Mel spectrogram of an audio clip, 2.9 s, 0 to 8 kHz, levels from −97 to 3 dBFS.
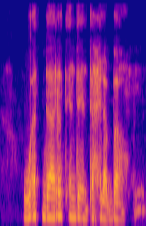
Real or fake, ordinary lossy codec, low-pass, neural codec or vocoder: fake; AAC, 48 kbps; 7.2 kHz; codec, 16 kHz, 8 kbps, FunCodec, trained on LibriTTS, 25 frames a second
